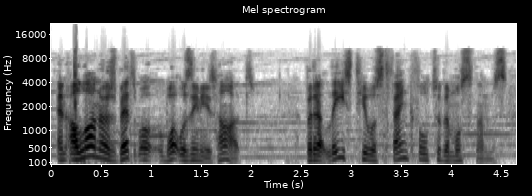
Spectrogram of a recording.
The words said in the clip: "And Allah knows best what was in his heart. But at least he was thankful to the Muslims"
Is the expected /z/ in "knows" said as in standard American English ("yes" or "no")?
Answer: yes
